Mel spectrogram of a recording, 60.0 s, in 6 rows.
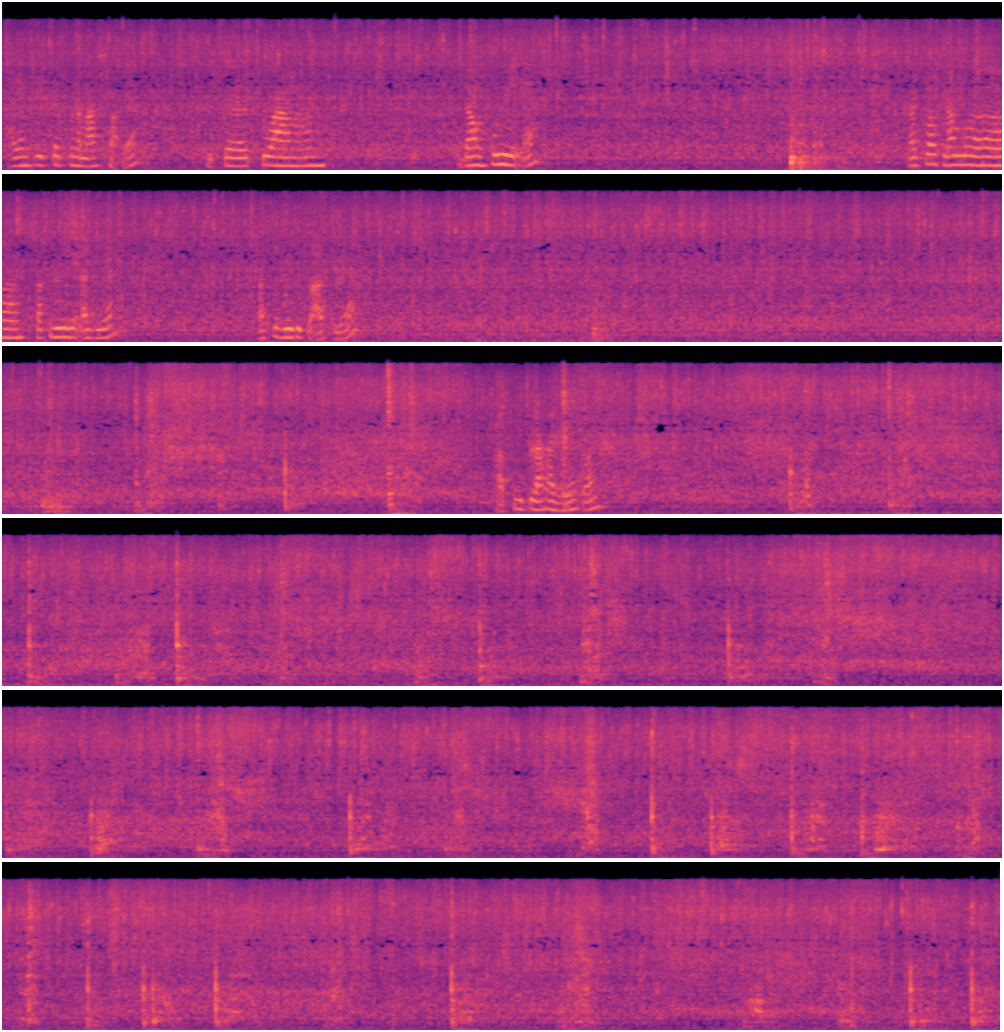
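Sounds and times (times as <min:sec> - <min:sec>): chicken sizzling in sauce: 0:00.0 - 0:59.9
spatula scraping pan: 0:20.2 - 0:59.9.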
